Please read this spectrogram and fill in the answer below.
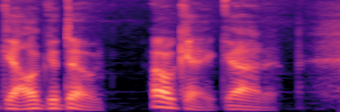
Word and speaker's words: Gadot: attention like how do you say it like Gadot okay got it like this finally put it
